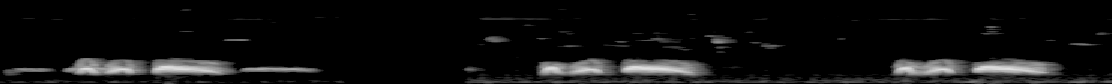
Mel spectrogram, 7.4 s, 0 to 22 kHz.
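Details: Spotted dove decoy bird recorded live in Roi Et, Thailand. Three clear phrases come roughly every 2.5 seconds, each two quick wavering notes and a long hoarse falling coo, in an otherwise quiet setting.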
